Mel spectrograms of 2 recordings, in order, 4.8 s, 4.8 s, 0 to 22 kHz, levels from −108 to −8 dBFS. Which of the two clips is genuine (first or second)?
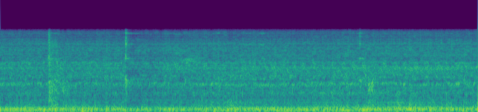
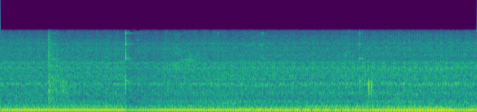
second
